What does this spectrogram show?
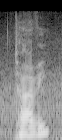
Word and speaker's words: Tavi: Um uh did I pronounce it right? Tavi. Tavi.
